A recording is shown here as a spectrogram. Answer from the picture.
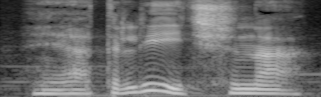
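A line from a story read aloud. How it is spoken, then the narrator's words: Grumbled with savage grin. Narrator (Russian): проворчал он, зверски усмехаясь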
